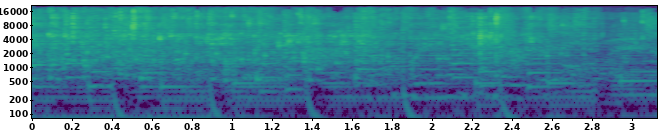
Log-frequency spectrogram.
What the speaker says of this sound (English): we're going to pour water into our little dish here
